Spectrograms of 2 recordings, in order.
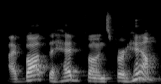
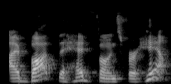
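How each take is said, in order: First: The stress falls on the word him. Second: The same.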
